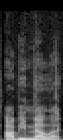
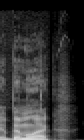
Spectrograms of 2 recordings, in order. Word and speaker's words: Abimelech: It can be pronounced Abimelech, but I'm going to say Abimelech.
